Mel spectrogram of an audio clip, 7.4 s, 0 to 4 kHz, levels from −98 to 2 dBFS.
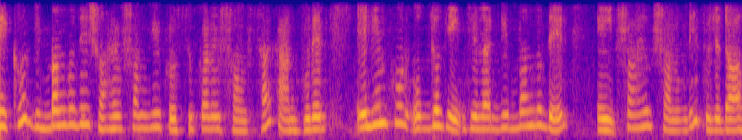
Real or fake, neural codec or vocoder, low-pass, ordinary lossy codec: fake; codec, 16 kHz, 1.1 kbps, Voila-Tokenizer; 3.6 kHz; none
